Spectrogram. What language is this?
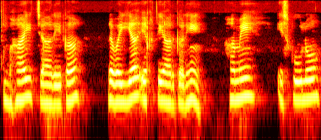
Urdu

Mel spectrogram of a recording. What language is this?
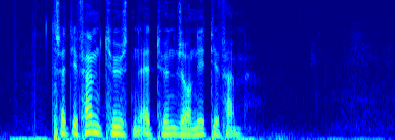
Norwegian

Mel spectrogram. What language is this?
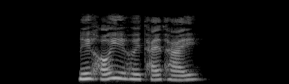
Cantonese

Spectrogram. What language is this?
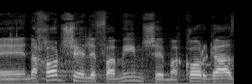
Hebrew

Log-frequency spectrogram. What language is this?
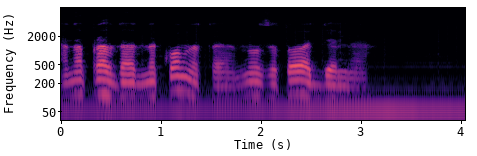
Russian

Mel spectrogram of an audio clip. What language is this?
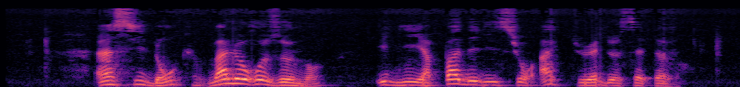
French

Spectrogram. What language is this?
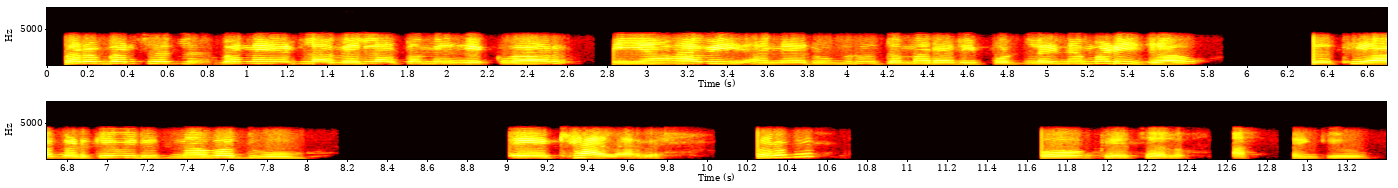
Gujarati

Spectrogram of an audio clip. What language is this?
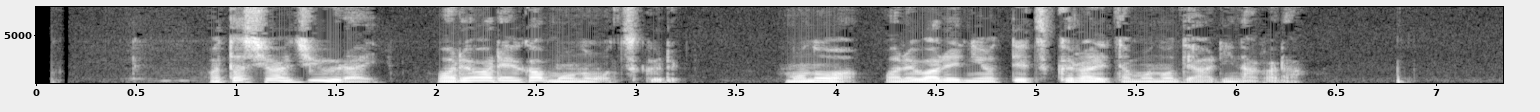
Japanese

